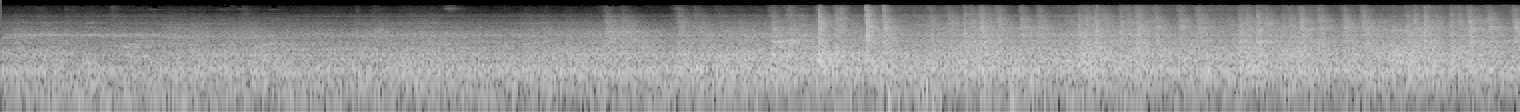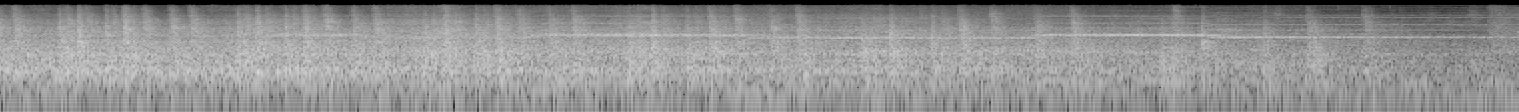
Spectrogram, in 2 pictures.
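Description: New York City Subway train pulling into an underground station and running along the platform. Its rumble builds to a loud peak with wheels clicking over rail joints, then gradually eases as it slows. In the second half there are several short, high, steady wheel squeals.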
